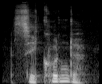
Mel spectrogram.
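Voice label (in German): "sekunde", German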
